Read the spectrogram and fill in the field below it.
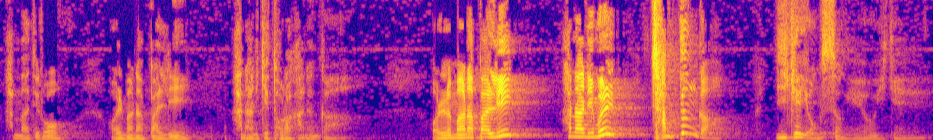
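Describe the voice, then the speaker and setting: A man's voice: medium pitch, big pitch swings, a little slow. A man preaching a sermon as pastor in a church, emphatic and often putting questions to the congregation. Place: church sanctuary. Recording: long reverb in a church hall.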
